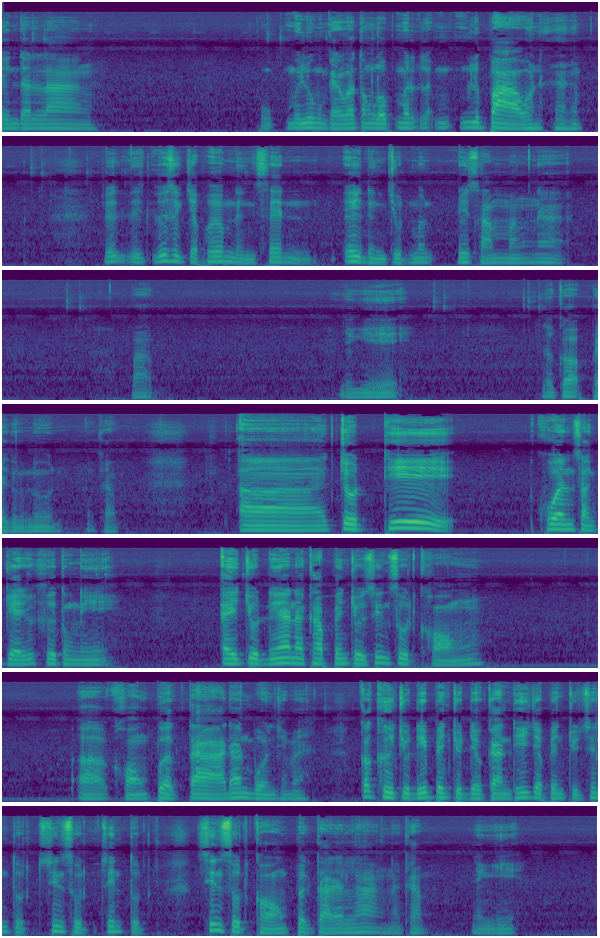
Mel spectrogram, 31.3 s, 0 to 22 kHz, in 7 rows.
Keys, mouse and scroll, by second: 2.3 shift+middle click, 3.2 e, 5.0-6.7 shift+middle drag, 6.7 e, 10.9 e, 13.0 shift+drag, 13.2-14.3 shift+middle drag, 14.3 f, 14.6-15.7 scroll up 1, 15.7-18.7 middle drag, 18.7 click, 19.7 click, 23.6 scroll down 1, 23.7-24.9 middle drag, 24.9-27.0 scroll up 1, 27.5-28.3 middle drag, 28.3-29.5 scroll up 1, 29.5 scroll up 1, 29.7 scroll down 3, 29.7-31.2 middle drag.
